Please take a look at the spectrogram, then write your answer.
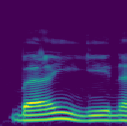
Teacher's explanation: Hatta ta'tiyahumul bayyinah, ini tak marbutoh karena dihentikan bunyinya berubah menjadi ha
